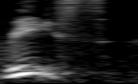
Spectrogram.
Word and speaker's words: Rhys: of a cool name rice right so the whole time i i read it um i thought his name was rice but um apparently it's pronounced rhys so then i had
